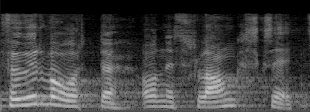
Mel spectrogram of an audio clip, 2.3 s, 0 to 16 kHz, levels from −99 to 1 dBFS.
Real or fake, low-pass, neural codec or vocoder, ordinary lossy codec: real; 9.9 kHz; none; MP3, 96 kbps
